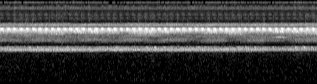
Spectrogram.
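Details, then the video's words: Crickets chirping through a calm summer night in Africa, a dense, high, ringing trill pulsing steadily about four times per second, with nothing else standing out. "Crickets Chirping sounds at Summer Night"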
